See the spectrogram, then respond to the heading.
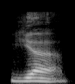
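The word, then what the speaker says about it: ياء: The name of this letter is Ya. Like that, we can write the pronunciation of this letter, Ya.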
